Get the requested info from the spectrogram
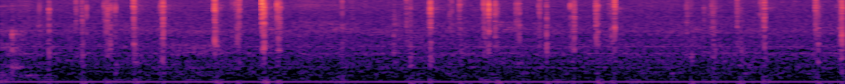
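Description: Typing a word on a computer keyboard: a quick, uneven run of key clicks, over a steady low hum.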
